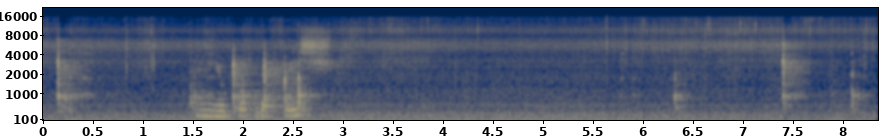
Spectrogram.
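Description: Food sizzles softly in a hot pan.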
